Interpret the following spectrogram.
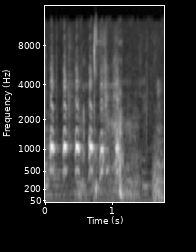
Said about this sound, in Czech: Je, hele. Puťa, puťa. To je slepička.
